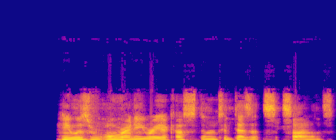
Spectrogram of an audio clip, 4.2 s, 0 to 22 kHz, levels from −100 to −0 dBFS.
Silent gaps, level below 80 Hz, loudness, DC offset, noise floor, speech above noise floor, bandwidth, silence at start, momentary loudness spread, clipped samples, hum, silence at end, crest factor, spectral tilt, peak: none; -50 dBFS; -14 LUFS; under 0.1%; under -90 dBFS; over 76 dB; 8.2 kHz; 0.7 s; 7 LU; under 0.1%; none; 0.05 s; 16 dB; -4.5 dB/octave; 0 dBFS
